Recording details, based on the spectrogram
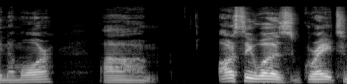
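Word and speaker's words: Namor: uh bringing in this character of Neymar uh or how they pronounce in the movie no more um honestly was great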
